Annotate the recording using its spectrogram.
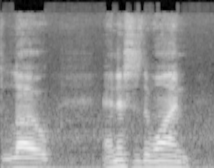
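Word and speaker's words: לא: this third line here this is uh this is lo la and is pronounced lo and this is the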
